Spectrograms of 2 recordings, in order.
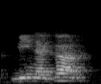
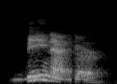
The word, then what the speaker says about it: vinegar: vinagre vinagre en inglés vean Cómo cambia acá la vocal cualquiera La hubiese pronunciada como vinagar pero es binager binager muy bien vean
